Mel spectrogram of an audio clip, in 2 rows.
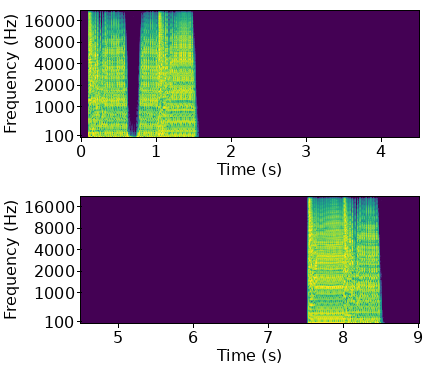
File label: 129 Bm Bass, Complex Electro Synths; Prime Loops; TranceOut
